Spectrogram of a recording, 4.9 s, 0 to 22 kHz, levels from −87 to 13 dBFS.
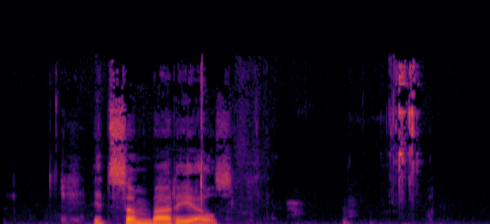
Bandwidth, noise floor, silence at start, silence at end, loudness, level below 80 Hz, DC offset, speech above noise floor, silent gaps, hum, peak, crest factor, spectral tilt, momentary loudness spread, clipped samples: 16.5 kHz; -67 dBFS; 0.6 s; 0.75 s; -24 LUFS; -58 dBFS; under 0.1%; 45 dB; none; none; -4 dBFS; 22 dB; -4.5 dB/octave; 18 LU; under 0.1%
